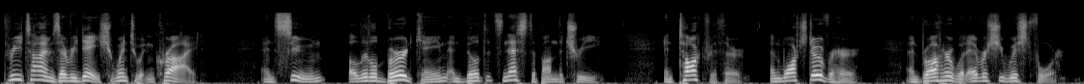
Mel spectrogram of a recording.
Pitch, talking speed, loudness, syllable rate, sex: 140 Hz, 210 wpm, -20 LUFS, 5.5 syllables/s, male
